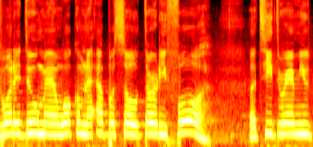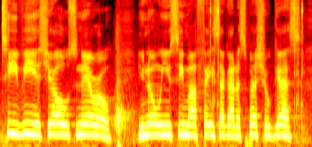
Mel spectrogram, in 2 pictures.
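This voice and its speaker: High-voiced upbeat male podcast host. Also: darkish tone, slight background noise. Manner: upbeat, hypes the guest, frequent affirmations. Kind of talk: casual interview chat.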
